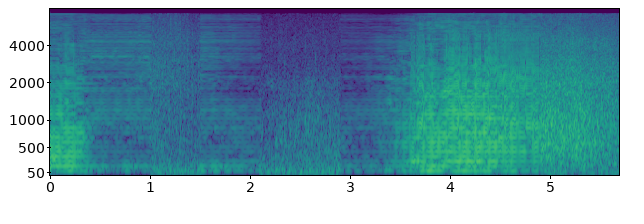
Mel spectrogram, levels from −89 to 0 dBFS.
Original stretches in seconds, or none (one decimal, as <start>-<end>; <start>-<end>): 1.0-1.5; 2.1-2.9; 4.9-5.7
